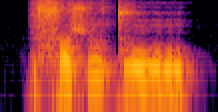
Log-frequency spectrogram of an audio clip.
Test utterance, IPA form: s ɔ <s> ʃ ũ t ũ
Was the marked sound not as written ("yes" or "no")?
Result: yes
